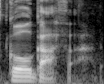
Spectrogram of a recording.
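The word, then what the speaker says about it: Golgotha: they named it but it's golgatha how we'd pronounce it I think it's the proper way we'd pronounce it but the Japanese can't really do the th sound so it becomes golata so he's he's crucified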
